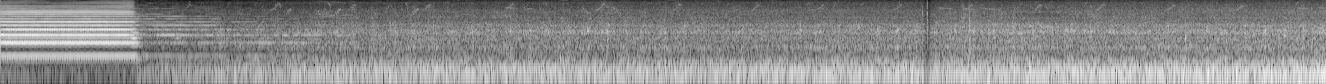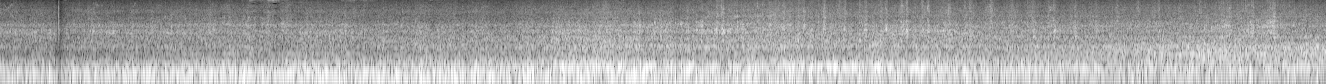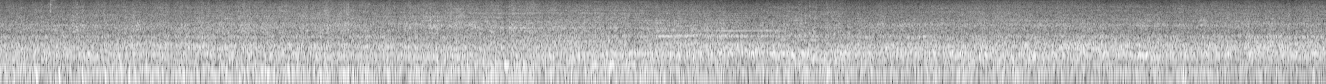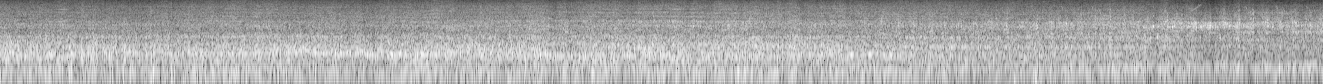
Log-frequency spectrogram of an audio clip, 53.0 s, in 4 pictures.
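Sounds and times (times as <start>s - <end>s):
diesel locomotives chugging: 0.0s - 53.0s
train wheels clattering over joints: 4.1s - 33.1s.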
